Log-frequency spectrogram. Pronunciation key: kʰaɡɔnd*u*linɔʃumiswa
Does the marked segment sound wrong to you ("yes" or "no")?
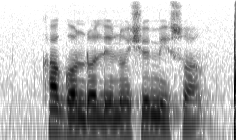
yes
